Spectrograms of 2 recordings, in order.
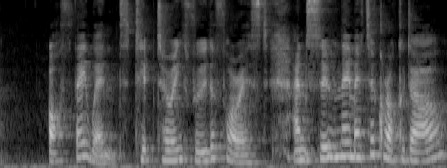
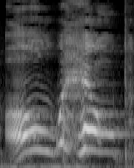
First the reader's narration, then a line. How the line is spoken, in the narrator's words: whimpered the lion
